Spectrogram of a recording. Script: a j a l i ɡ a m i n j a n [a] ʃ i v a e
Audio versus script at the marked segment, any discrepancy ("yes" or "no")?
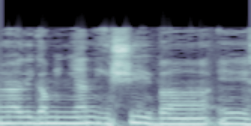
yes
